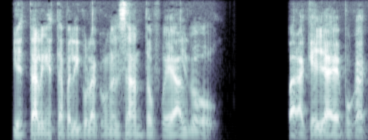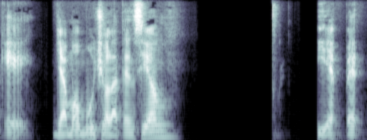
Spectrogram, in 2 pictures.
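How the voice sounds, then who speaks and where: A man's voice: low voice, fairly bright tone. A man hosting a show, talking unscripted about film and wrestling history, rambling with frequent restarts and an emphatic, opinionated delivery.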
